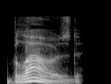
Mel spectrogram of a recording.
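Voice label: "blowzed", British English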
